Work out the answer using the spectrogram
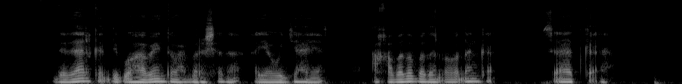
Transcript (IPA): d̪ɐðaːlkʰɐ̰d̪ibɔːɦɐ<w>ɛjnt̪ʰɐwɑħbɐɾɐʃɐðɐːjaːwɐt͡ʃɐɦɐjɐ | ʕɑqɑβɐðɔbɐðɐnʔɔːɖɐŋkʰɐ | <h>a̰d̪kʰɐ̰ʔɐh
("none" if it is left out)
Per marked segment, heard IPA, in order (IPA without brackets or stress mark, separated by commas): β, s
